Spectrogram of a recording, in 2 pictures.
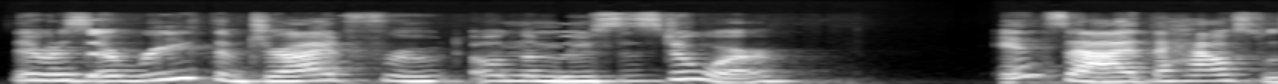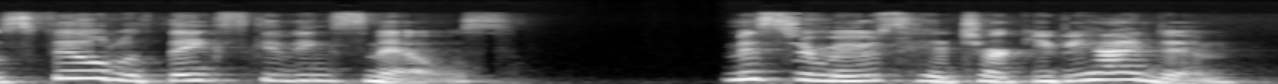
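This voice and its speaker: A woman with a high voice narrates a picture book for children. Her pitch moves around a great deal, giving an expressive, teacherly read-aloud. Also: normal speed.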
